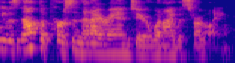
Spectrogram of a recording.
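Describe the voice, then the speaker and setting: A woman's bright, sharp voice with lively intonation, moderate pace, and audible room echo. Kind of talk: faith talk. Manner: loud; animated.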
